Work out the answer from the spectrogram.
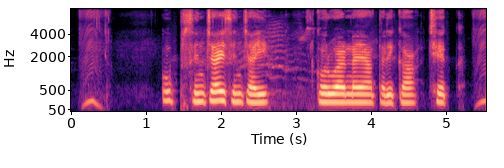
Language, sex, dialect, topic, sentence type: Magahi, female, Northeastern/Surjapuri, agriculture, statement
